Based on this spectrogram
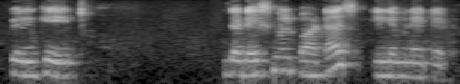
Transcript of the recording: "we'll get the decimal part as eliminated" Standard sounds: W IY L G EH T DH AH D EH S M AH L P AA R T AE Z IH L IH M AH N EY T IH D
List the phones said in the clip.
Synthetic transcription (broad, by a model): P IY L G EH T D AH D EH S M AH L P AA R T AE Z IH L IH M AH N EY T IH D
